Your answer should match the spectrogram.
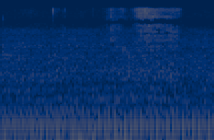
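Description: Wind buffeting the microphone outdoors: a steady low rumble with a faint hum underneath.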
